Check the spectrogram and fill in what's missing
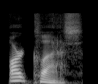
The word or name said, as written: Art class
